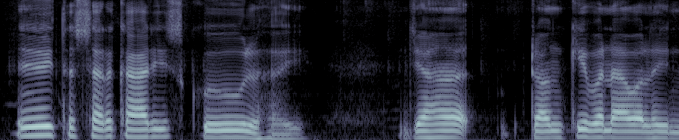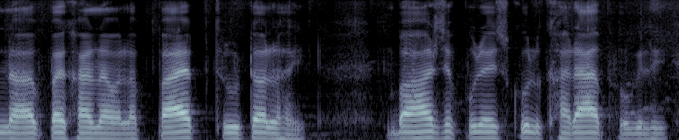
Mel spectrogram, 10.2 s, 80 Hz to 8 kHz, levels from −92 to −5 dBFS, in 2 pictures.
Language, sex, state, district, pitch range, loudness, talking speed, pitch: Bajjika, male, Bihar, Vaishali, 120-140 Hz, -33 LUFS, 130 wpm, 130 Hz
